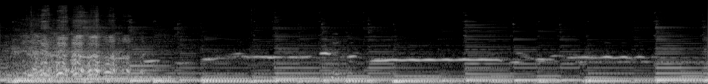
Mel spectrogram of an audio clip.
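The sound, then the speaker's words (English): A crowd whistles a meandering melody together, high tones wavering over a dense murmur of voices, with some laughter mixed in near the start. “Would you whistle with us?”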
